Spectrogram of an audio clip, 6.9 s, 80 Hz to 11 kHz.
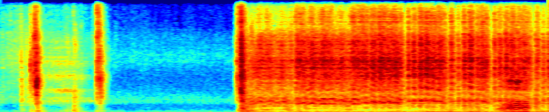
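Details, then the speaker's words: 1976 crew cab truck in neutral, drenched with starting fluid: a few clicks then starter churns steadily without catching; cranks but won't fire, bad fuel pump suspected. "Drenched her with starting fluid that time. Let's see. Not looking good, guys."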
